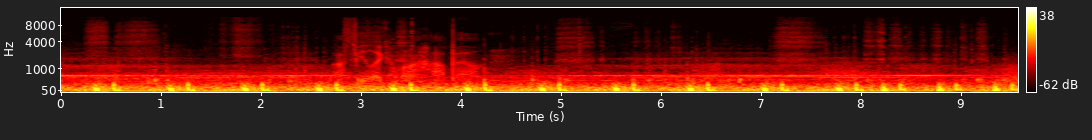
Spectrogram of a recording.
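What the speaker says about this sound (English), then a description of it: "now my heartbeat is really going" A video game heartbeat thumps in a steady, fast, rhythmic pulse throughout, loud and low, while someone talks quietly over it.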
